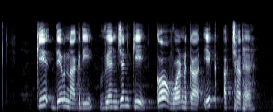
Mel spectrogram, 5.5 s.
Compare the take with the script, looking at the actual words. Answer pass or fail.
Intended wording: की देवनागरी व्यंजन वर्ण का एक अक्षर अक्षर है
fail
